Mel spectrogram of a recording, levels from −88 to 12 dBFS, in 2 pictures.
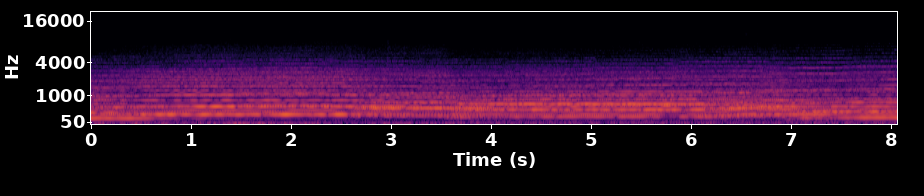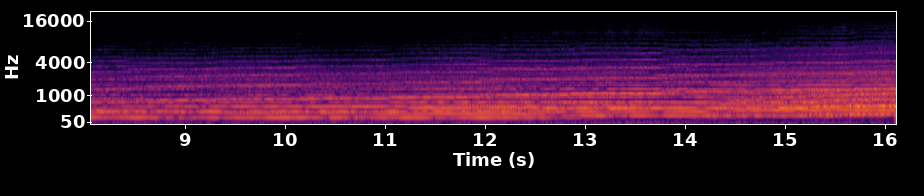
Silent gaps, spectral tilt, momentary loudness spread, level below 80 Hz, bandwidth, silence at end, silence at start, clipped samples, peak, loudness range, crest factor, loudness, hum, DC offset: none; -6.5 dB/octave; 9 LU; -64 dBFS; 12.5 kHz; 0 s; 0 s; under 0.1%; -10 dBFS; 6 LU; 20 dB; -30 LUFS; none; under 0.1%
